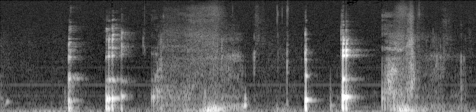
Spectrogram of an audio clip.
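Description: A fairly quiet burp with several short clicky gulps and low rumbling belches spread across a few seconds, no talking.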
